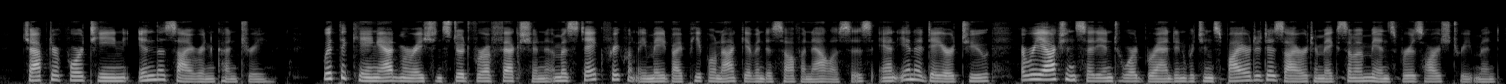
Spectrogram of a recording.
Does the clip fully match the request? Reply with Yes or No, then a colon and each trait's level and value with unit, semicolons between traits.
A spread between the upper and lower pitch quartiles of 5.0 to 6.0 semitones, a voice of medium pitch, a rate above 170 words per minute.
No: average, 3.8 semitones; medium, 150 Hz; average, 190 wpm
